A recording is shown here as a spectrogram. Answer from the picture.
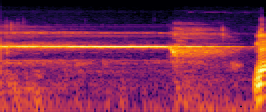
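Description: CrossFire CNC plasma table's stepper motor driving the torch carriage along the gantry tube in a continuous jog: a steady high whine that stops a little over a second in.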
